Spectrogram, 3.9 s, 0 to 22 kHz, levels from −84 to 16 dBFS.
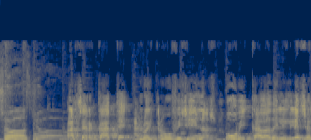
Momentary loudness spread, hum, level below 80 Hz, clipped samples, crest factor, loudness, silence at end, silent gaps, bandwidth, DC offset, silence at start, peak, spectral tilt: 4 LU; none; -50 dBFS; under 0.1%; 18 dB; -18 LUFS; 0 s; none; 16 kHz; under 0.1%; 0 s; 0 dBFS; -2.5 dB/octave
